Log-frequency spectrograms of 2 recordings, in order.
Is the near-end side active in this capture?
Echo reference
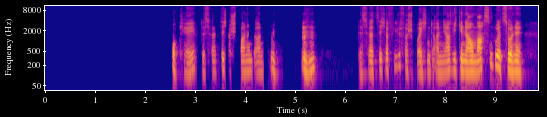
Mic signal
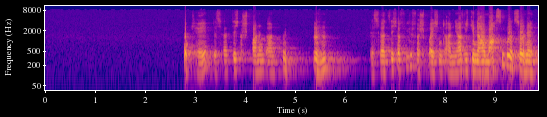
No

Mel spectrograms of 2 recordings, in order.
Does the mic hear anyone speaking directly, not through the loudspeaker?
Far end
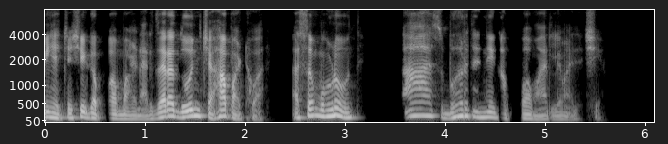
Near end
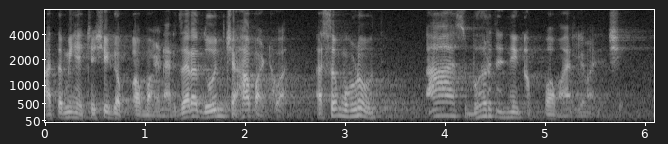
No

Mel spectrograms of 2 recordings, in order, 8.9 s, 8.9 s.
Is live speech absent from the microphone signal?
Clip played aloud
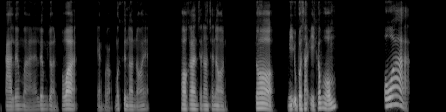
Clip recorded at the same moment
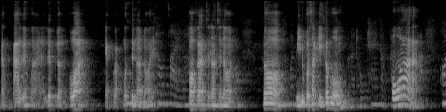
No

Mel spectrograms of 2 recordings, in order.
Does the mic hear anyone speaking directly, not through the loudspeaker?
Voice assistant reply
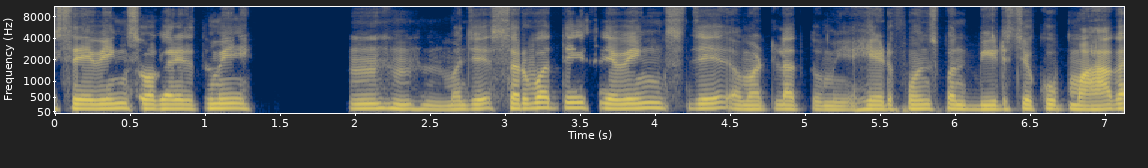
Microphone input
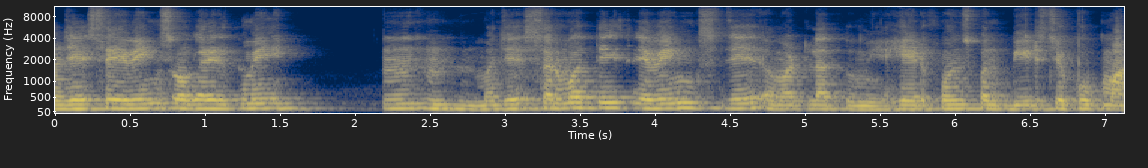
No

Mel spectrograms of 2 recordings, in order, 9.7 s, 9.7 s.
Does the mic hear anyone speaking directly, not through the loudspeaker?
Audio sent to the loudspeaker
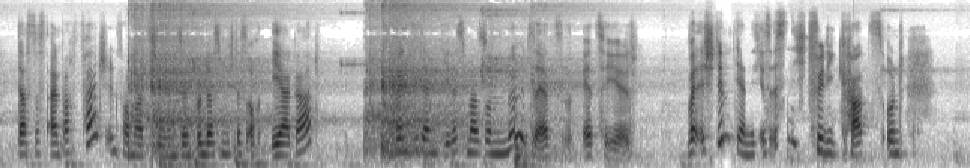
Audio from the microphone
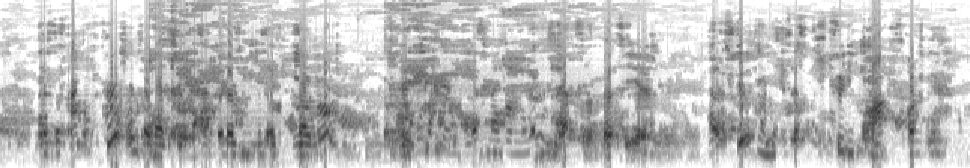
No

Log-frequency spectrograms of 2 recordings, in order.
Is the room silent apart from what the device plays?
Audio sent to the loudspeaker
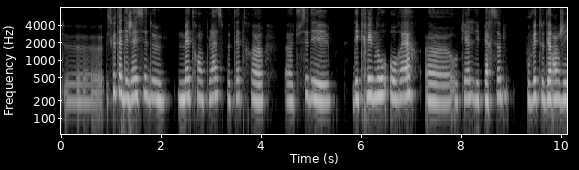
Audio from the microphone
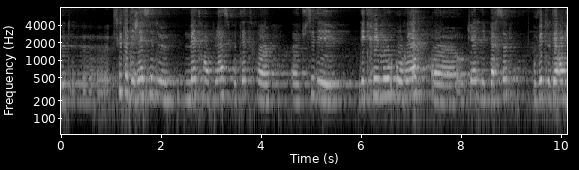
Yes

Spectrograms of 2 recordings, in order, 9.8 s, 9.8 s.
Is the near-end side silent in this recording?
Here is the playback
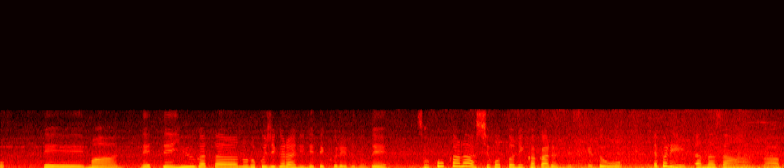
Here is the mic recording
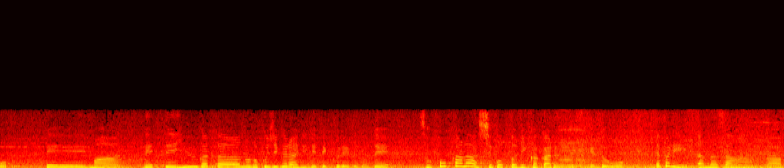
No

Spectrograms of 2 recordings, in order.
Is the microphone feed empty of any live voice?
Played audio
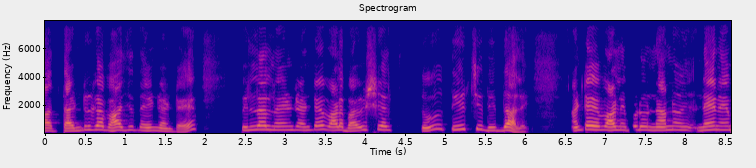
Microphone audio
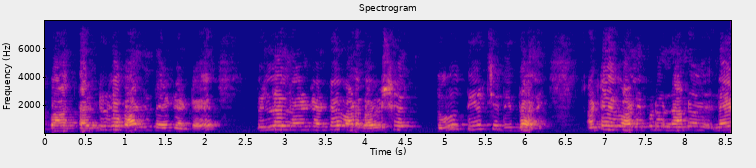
Yes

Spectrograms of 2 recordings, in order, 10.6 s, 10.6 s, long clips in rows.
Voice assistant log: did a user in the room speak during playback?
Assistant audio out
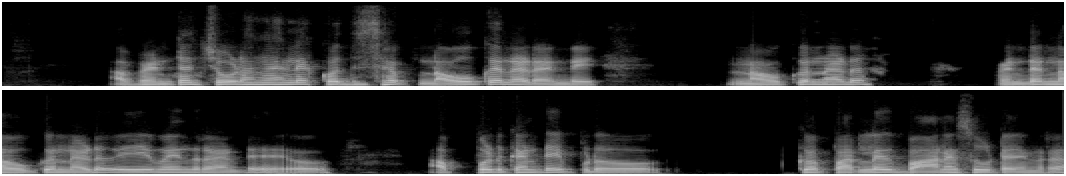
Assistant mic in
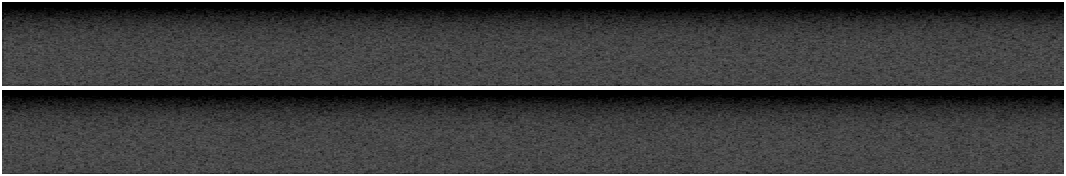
No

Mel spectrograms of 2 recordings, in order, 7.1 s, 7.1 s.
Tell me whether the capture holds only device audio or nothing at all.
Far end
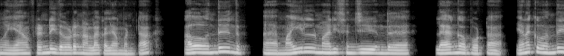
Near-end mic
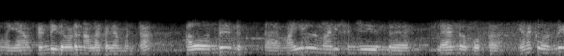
Yes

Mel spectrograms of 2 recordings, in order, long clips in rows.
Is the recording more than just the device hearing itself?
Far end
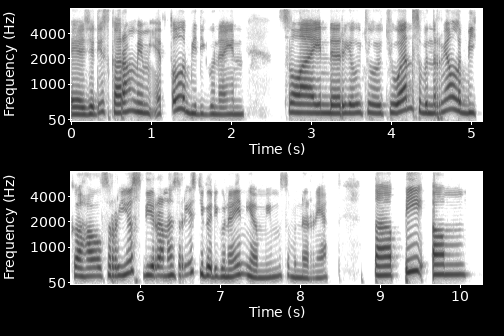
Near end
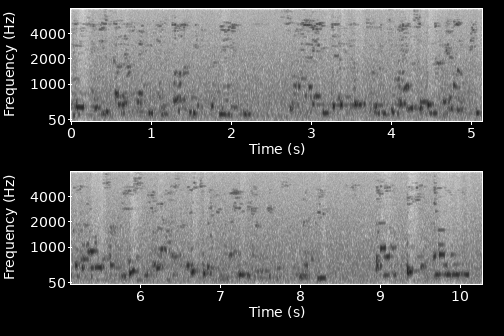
No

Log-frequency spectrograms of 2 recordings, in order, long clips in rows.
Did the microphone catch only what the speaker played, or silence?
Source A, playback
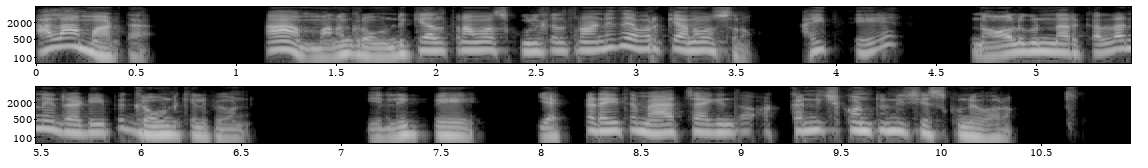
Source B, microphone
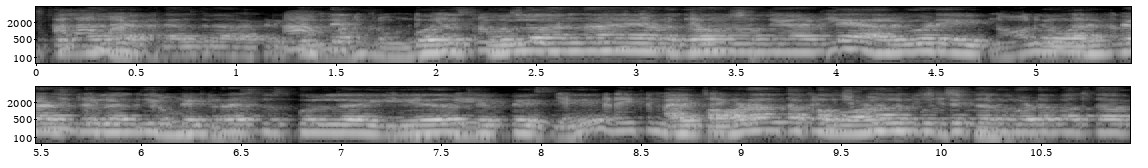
No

